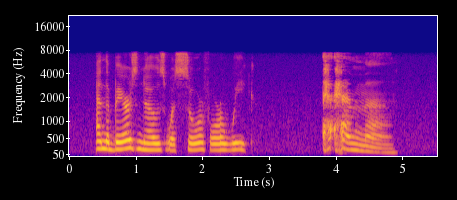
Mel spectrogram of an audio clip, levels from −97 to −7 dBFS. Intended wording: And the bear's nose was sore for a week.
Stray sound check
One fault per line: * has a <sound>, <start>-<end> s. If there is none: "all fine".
* has a throat clearing, 3.8-4.9 s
